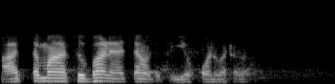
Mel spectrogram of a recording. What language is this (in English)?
Sindhi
